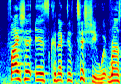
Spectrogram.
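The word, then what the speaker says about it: fascia: It's spelled f a c s i a. Fishia is connective tissue.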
